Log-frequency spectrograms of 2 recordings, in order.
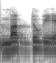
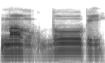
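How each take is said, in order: First: The gh sound is cut off quickly. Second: The gh sound is held for a moment. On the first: The speaker calls it wrong. "এভাবে পড়বো না" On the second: The speaker calls it right. "একটুক্ষণ ধরে রেখে তারপর মগবুবি"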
